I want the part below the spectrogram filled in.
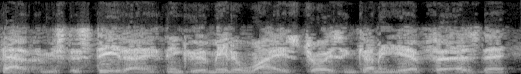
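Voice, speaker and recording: An actor playing a courteous, old-fashioned British merchant banker, formal, hesitant and deferential, in vintage radio drama. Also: male voice, deep voice, normal speed, sharp tone. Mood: ingratiating. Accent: British English. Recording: hissy vintage radio recording.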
